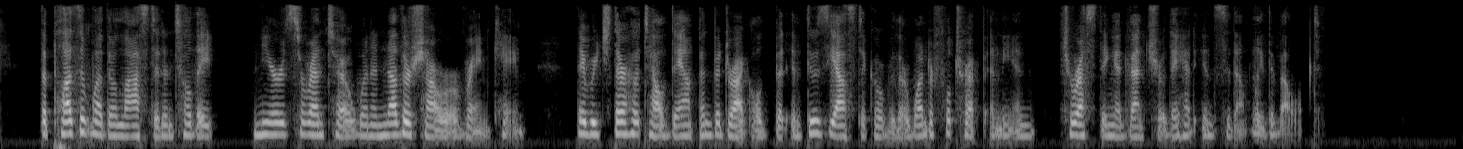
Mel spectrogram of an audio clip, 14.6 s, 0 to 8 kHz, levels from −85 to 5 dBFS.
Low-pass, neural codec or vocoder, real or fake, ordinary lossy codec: 7.2 kHz; vocoder, 22.05 kHz, 80 mel bands, WaveNeXt; fake; AAC, 32 kbps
